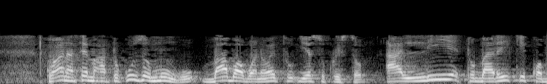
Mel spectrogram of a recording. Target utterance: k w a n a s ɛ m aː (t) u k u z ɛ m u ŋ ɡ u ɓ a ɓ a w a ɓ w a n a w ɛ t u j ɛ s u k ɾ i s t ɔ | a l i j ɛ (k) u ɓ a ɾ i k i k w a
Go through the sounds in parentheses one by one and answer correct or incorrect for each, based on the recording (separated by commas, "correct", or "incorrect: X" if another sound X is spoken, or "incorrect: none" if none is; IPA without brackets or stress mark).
correct, incorrect: t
